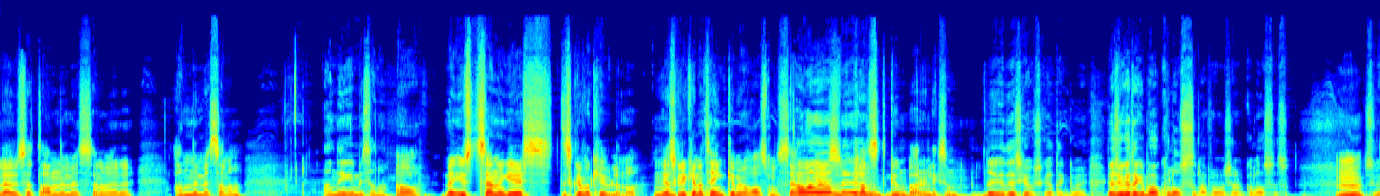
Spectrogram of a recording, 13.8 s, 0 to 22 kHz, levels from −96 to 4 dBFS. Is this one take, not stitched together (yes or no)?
yes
